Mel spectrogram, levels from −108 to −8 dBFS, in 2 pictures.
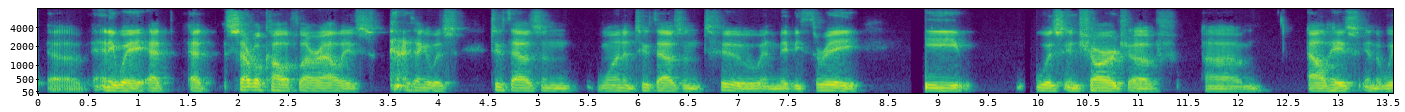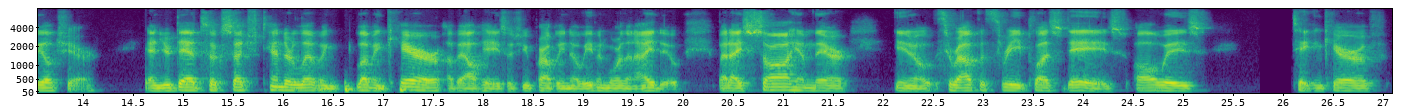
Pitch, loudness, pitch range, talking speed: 90 Hz, -21 LUFS, 85-95 Hz, 145 wpm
